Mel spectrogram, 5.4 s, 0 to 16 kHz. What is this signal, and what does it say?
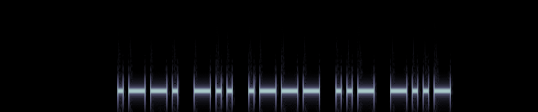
Morse code, heard as a keyed tone, about 23 wpm, 700 Hz. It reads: PDJUX
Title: Code Groups - 5 Letters - 22wpm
